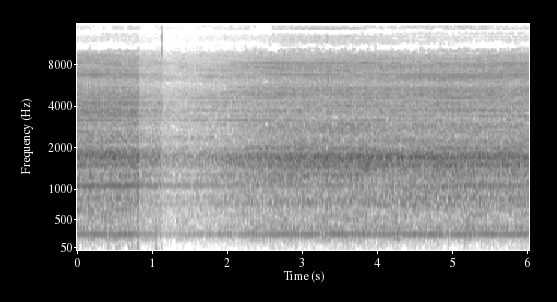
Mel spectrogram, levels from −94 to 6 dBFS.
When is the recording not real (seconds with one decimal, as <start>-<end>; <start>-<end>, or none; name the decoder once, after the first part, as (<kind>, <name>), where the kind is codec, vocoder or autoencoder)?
none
